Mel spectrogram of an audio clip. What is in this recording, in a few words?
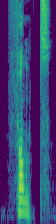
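"fant", Norwegian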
